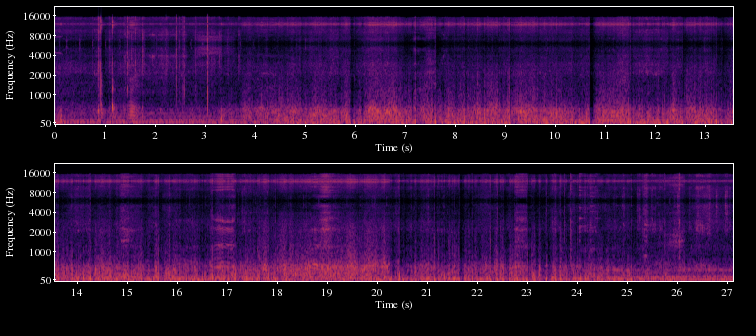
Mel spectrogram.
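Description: Steady low rumble of wind buffeting a helmet camera's microphone, mixed with the running sound of a fishing boat, heavier through the middle and easing near the end.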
